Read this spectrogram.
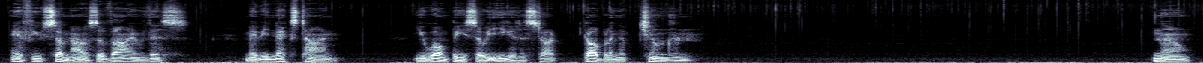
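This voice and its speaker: A man playing a stern, menacing monster hunter in an ASMR roleplay, with a low, gruff voice and a terse, threatening manner. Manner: terse, threatening, grunts hmm.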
